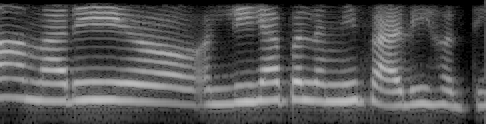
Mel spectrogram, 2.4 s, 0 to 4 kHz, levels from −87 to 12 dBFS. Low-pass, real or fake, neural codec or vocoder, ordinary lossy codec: 3.6 kHz; fake; codec, 24 kHz, 0.9 kbps, WavTokenizer, large speech release; AAC, 32 kbps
